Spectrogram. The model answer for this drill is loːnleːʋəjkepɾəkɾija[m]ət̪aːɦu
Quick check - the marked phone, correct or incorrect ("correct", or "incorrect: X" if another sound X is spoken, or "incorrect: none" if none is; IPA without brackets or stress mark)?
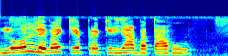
incorrect: b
